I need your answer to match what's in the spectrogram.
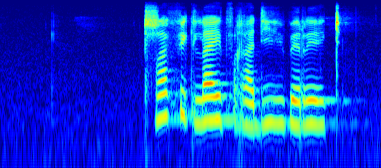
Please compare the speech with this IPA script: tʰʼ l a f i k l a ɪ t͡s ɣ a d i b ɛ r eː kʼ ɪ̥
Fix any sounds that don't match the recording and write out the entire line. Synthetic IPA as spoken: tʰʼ r a f i k l a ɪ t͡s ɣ a d i b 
